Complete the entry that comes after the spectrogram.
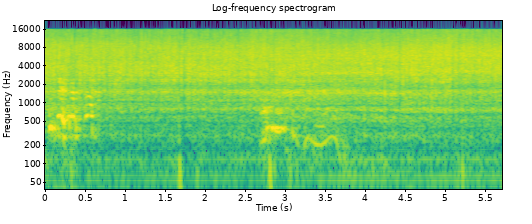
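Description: Soaked dried chili peppers sizzling in a hot skillet, a steady frying hiss as the wet chilies hit the hot pan.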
